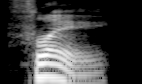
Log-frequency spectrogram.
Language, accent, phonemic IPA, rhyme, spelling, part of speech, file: English, US, /fleɪ/, -eɪ, flay, verb / noun, En-us-flay.ogg
- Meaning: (verb) 1. To cause to fly; put to flight; drive off (by frightening) 2. To frighten; scare; terrify 3. To be fear-stricken; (noun) A fright; a scare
